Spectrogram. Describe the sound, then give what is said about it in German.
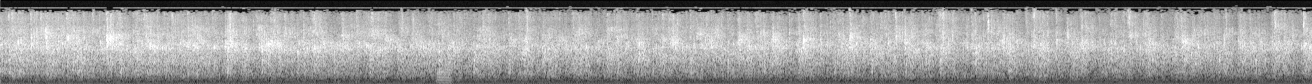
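Steady applause from a sizable audience giving God a short round of applause in thanks for provision fills the whole stretch, a dense wash of many hands clapping at an even level without pause or building swells. “Lass uns mal einen kurzen Applaus geben.”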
